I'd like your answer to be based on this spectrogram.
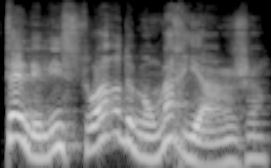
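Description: A man voicing a slight, calm husband who tells a grim story in a light, coolly ironic tone, read as an audiobook. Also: fairly high pitch, moderate pace. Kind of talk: audiobook reading.

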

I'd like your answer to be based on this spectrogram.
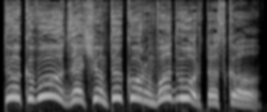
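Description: A woman's voice: sits high, sing-song, slow pace, mellow, no echo, clean studio sound, pitched above the performer's own voice, exaggerated voice. A woman voicing a mischievous male house spirit in a storybook reading, teasing and playful.

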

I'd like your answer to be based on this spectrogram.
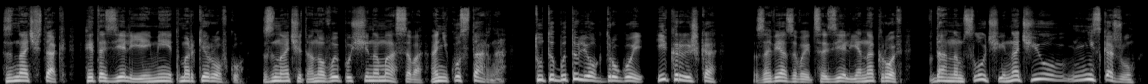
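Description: A man's voice: fairly high pitch, animated, normal speed, a little mellow, no room sound, clean studio sound, pitched above the performer's own voice, lightly acted. A man voicing an absorbed young male potion maker explaining his findings. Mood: thoughtful. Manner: musing, expert explaining.

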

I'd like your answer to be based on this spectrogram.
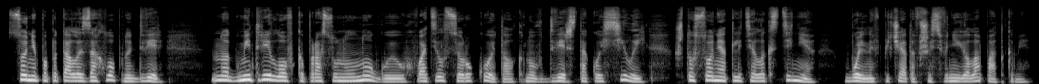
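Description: An audiobook narrator reading a novel chapter in a steady, even manner. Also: medium pitch, fairly quick, dry recording, studio quality. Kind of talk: scripted narration.

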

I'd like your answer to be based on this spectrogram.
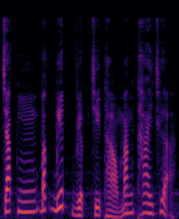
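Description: A man voicing a polite, gently probing young woman. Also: a little high, wildly swooping pitch, moderate pace.

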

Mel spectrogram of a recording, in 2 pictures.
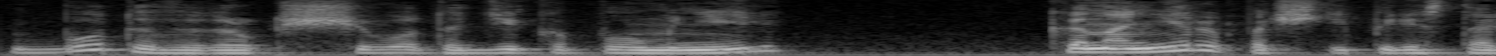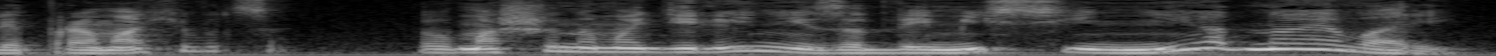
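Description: A man voicing a sharp-tongued young woman officer on a space cruiser, grumbling and quick to alarm. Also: mid-range voice, big pitch swings, slightly rough. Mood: gloomy.

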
